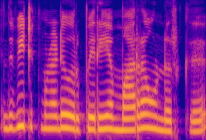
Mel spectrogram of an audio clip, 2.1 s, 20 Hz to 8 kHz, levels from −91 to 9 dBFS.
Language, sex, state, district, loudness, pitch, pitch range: Tamil, female, Tamil Nadu, Nilgiris, -12 LUFS, 265 Hz, 240-280 Hz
